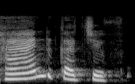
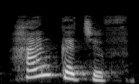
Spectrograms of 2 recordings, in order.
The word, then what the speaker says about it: handkerchief: D is not pronounced in the following common words. For example, Wednesday, handsome, handkerchief. It is not handkerchief, it is handkerchief.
